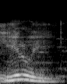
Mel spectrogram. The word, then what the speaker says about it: 衣類: 衣類、 Irui, dibacanya irui artinya irui itu sesuatu yang dipakai oleh kita ya.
